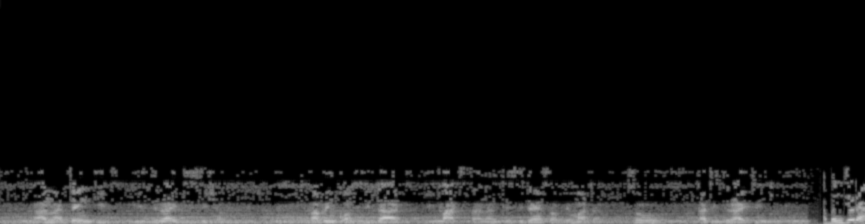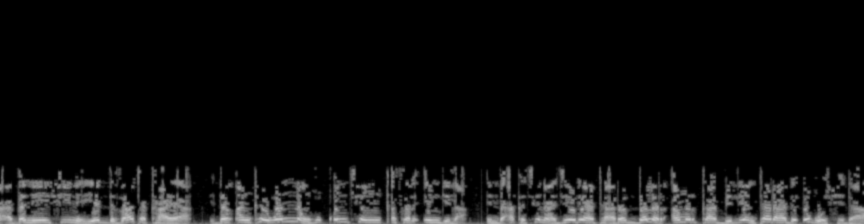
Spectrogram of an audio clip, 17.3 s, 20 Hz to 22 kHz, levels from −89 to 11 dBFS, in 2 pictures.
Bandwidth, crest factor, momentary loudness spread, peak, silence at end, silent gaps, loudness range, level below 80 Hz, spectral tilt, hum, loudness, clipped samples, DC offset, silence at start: 5.8 kHz; 16 dB; 11 LU; -2 dBFS; 0 s; none; 7 LU; -44 dBFS; -4.5 dB/octave; none; -18 LUFS; under 0.1%; under 0.1%; 0 s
